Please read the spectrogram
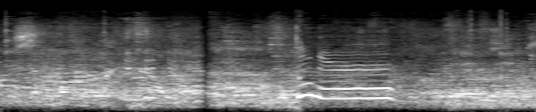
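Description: Many people talking at once around dinner tables in a large hall. About two seconds in, one voice rises and holds a single note for about half a second.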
